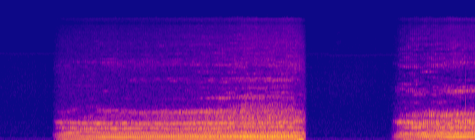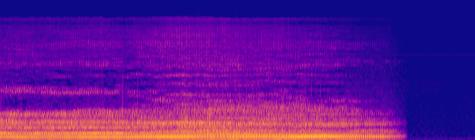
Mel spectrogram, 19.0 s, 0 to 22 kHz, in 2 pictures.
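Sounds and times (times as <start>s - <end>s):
low steady drone: 1.1s - 6.2s, 7.9s - 17.7s.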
